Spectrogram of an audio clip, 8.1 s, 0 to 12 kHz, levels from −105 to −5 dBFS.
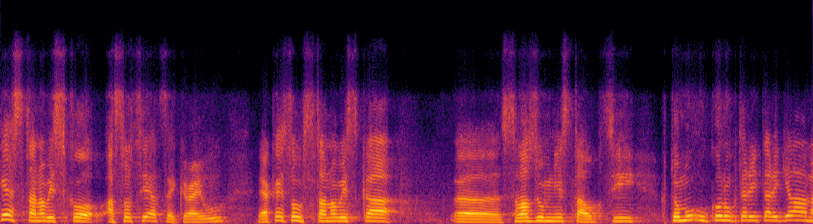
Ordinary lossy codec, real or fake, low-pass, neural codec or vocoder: Opus, 16 kbps; fake; 7.2 kHz; codec, 16 kHz, 1 kbps, X-Codec, WavLM features, trained on Multilingual LibriSpeech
